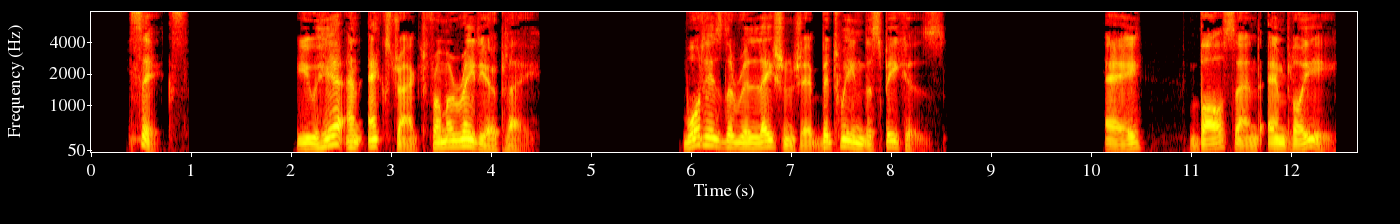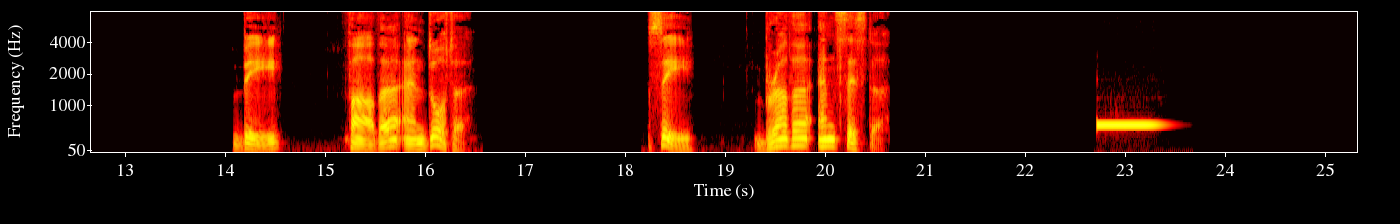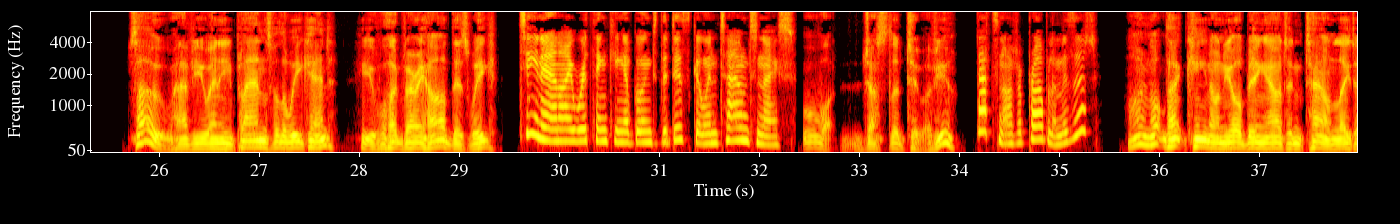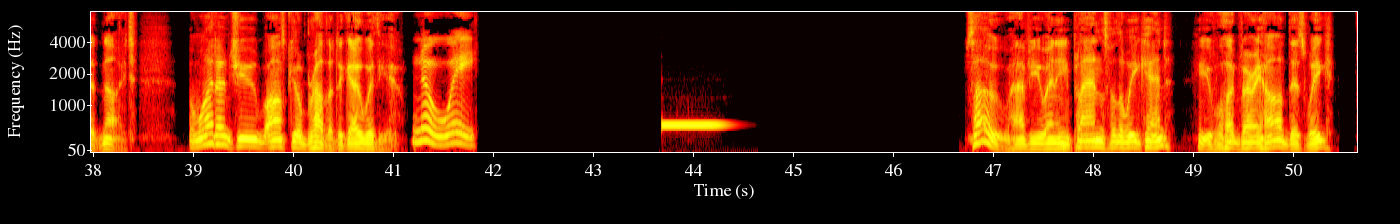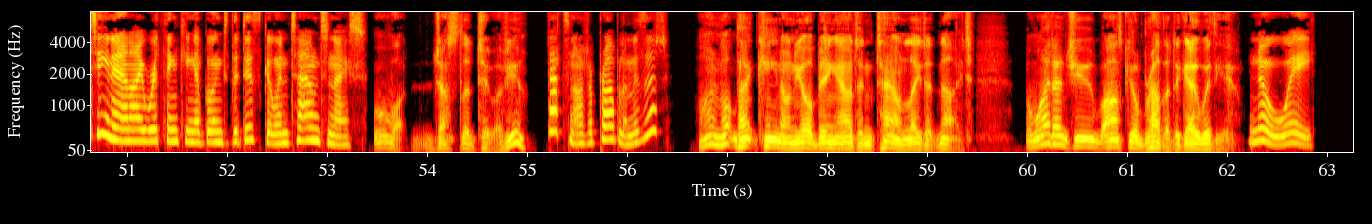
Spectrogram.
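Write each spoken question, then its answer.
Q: What is the relationship between the speakers?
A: B: Father and daughter.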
